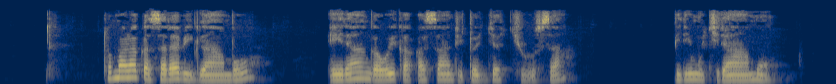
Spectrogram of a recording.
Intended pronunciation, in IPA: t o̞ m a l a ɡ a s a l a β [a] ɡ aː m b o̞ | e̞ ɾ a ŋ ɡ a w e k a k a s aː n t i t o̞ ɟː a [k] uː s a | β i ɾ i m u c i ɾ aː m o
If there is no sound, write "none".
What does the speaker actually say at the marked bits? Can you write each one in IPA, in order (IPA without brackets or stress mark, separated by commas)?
i, c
